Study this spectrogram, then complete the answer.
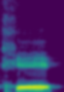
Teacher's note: Kha is the third part of the throat, heavy letter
